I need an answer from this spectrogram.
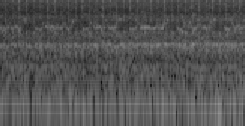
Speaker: that's a sign of a a belt okay the belt is dry and that's why it squeaks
